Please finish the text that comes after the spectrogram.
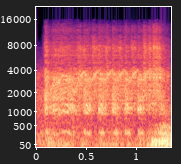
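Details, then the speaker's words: Cummins diesel truck, started to pull forward so water drains out of the jet ski: brief rhythmic cranking, then catches promptly and settles into a steady even rumble; normal start. "oh yeah listen to that cumming's purr"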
